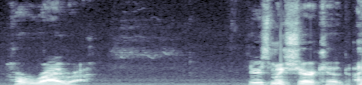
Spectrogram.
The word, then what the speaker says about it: Huayra: drive drift for this Pagani harra yes that is how you say it harira here's my share code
